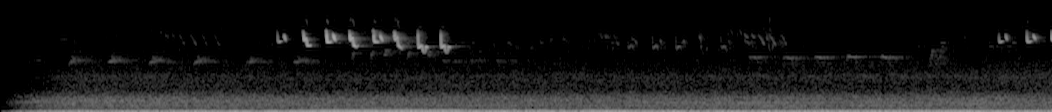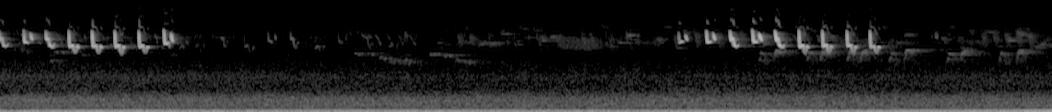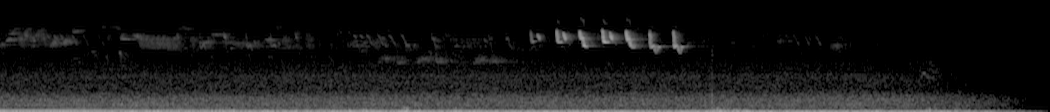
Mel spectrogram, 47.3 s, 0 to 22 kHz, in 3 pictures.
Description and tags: Afternoon in a natural reserve with willow trees and swamp habitats. Calls of a chiffchaff or Common Chiffchaff, (Phylloscopus collybita) ,a leaf-warbler. Zoom H4n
